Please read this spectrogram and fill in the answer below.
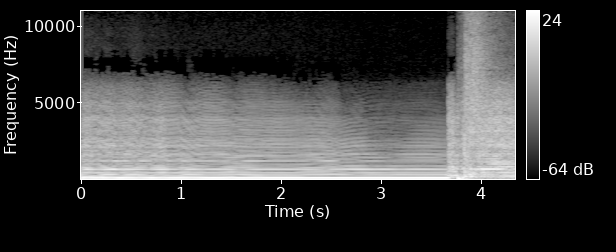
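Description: Rock music ending: a held guitar chord rings steadily, then a loud final hit comes about three and a half seconds in as the song closes.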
